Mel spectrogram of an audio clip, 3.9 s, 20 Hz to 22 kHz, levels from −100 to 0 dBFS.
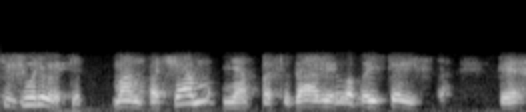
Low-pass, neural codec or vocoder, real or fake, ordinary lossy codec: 3.6 kHz; codec, 16 kHz in and 24 kHz out, 1.1 kbps, FireRedTTS-2 codec; fake; Opus, 32 kbps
